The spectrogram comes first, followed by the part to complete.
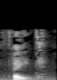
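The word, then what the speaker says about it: fete: it in these circumstances have the same pronunciation as fate spelled f-a-t-e is there evidence of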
